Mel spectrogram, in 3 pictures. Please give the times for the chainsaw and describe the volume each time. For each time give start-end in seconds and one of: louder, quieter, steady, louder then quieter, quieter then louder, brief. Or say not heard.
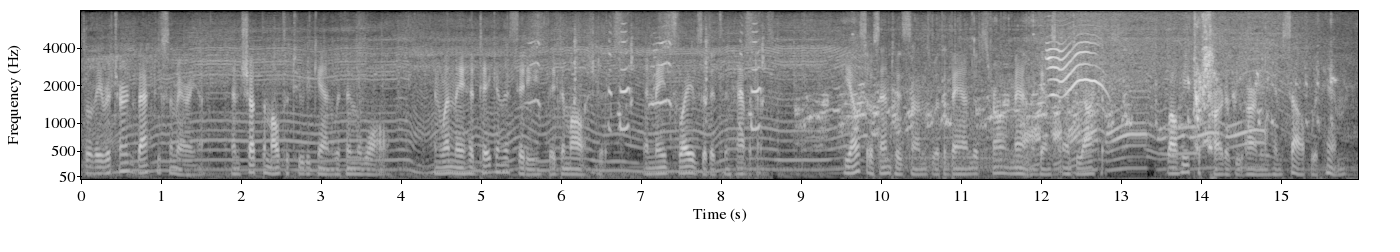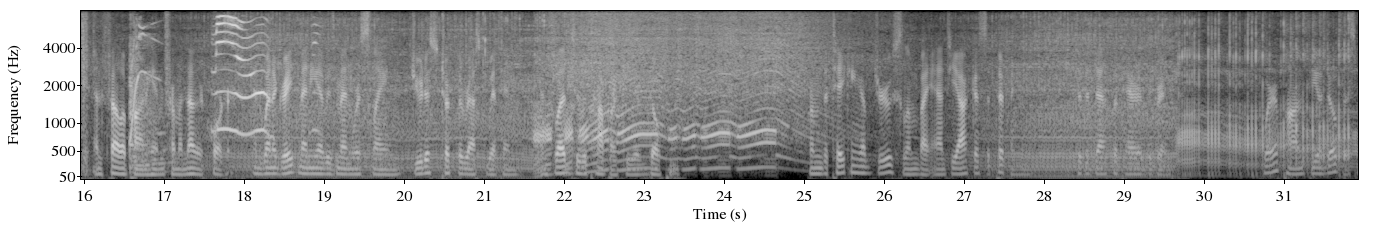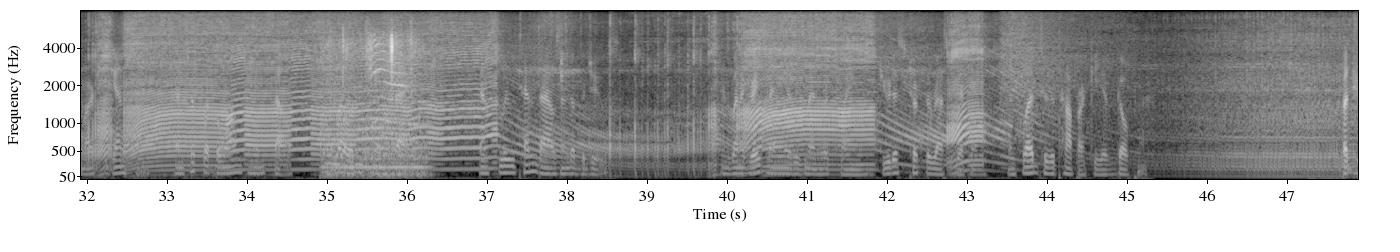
0.0-47.8 steady.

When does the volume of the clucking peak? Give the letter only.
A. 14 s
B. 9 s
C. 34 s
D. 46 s
A.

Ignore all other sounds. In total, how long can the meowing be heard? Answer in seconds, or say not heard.
6 s.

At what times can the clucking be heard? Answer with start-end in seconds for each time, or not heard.
5.5-16.1.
